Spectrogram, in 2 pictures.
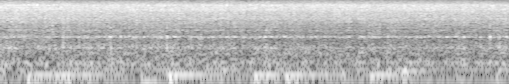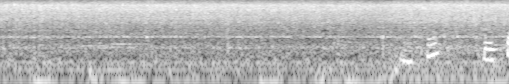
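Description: An onion goes into a hot pot on the stove and sizzles with a steady, loud hiss that fills the whole stretch, with faint kitchen clatter near the end.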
